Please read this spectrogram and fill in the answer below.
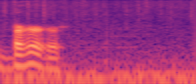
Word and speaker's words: brr: So yeah, it's just pronounced burr.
